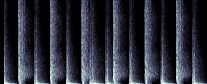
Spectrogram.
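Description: Percussive intro beat: a steady series of sharp, deep-bottomed thumping hits, about three a second.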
